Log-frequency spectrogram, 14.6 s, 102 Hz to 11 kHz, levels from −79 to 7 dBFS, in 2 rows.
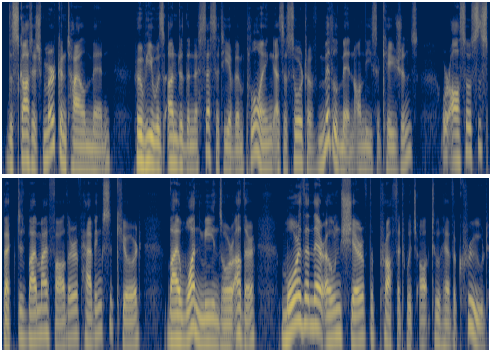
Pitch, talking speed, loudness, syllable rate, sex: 135 Hz, 195 wpm, -20 LUFS, 5.7 syllables/s, male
